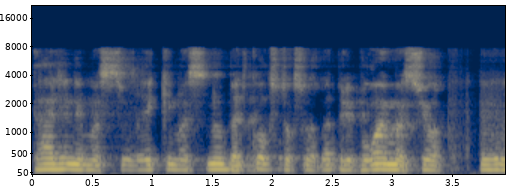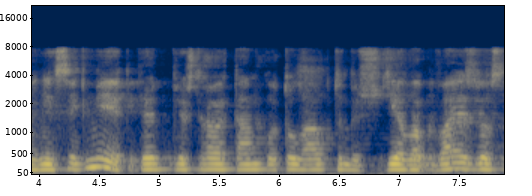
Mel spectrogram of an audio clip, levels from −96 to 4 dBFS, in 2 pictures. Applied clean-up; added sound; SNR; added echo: neural mask model DeepFilterNet 3.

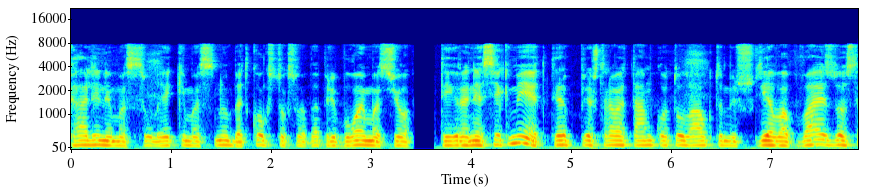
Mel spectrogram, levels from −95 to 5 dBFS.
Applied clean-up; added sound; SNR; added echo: none; none; none; none.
